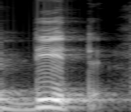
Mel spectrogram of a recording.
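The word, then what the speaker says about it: debt: ट, तो क्या पढ़ेंगे, डेट। तो डी ई बी टी, डेप्ट नहीं पढ़ेंगे, डेट पढ़ेंगे।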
